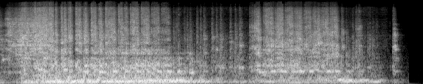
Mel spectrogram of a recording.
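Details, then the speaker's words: Chevy Apache classic truck, first start after a rebuilt engine, a 390 CFM Holley carb and a new wiring harness: catches right away and revs with an even roar for a few seconds before shutting off; starts and runs fine. "All right. Yeah, guys. Well, it starts. It does start in there. It should be good."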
